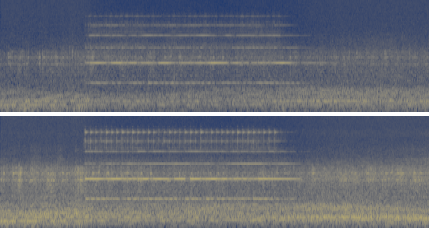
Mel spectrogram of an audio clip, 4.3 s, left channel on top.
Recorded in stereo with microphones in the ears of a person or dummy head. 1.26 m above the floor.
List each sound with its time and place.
0.8 s a phone ringing: 35° right (ahead or behind), 1.4 m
